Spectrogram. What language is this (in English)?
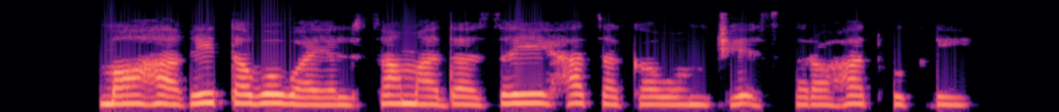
Pashto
